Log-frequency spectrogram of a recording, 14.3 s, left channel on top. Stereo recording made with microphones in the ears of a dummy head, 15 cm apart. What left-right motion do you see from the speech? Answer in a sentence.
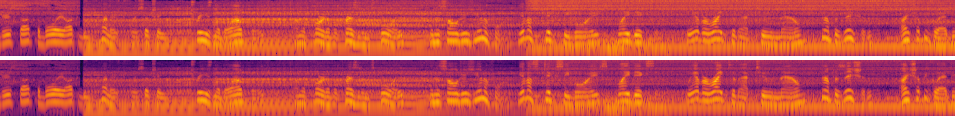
You can hear the speech move to the right.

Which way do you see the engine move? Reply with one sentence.
You can hear the engine stay put.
